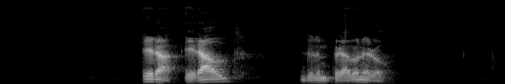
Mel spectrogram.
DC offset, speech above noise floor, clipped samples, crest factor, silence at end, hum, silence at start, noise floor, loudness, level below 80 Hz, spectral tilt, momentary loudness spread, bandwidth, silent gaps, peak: under 0.1%; 45 dB; under 0.1%; 24 dB; 1.2 s; none; 1.45 s; -70 dBFS; -25 LUFS; -78 dBFS; -5 dB/octave; 16 LU; 16 kHz; none; -4 dBFS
